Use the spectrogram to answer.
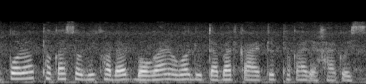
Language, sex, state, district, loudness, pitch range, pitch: Assamese, female, Assam, Kamrup Metropolitan, -17 LUFS, 210-235 Hz, 225 Hz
